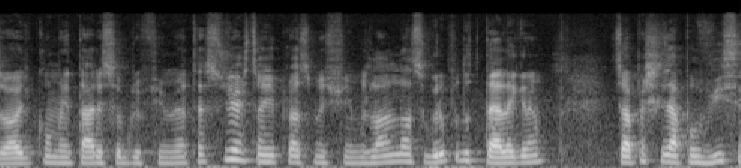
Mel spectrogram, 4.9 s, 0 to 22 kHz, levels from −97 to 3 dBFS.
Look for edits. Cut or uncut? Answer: uncut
